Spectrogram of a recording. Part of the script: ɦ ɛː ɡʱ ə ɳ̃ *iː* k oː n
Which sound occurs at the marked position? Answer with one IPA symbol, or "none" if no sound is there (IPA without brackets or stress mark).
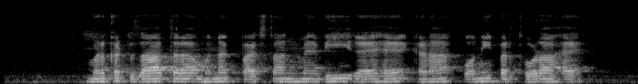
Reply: aː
